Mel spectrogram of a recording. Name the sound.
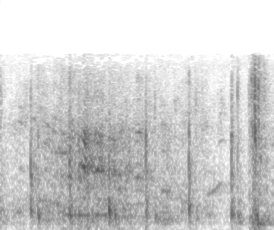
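door being opened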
